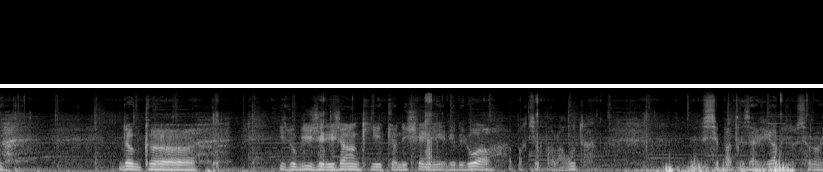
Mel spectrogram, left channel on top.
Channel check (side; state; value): left; silent; digital silence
